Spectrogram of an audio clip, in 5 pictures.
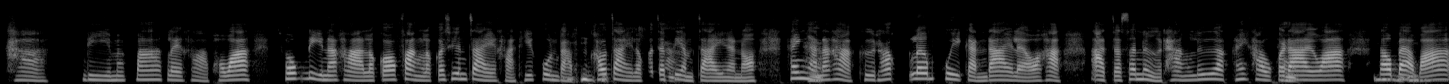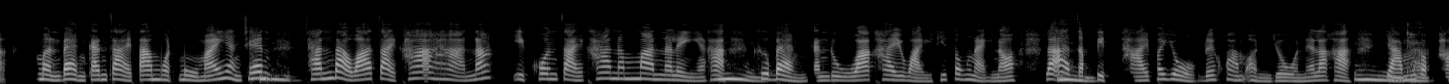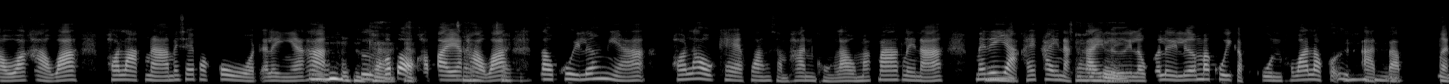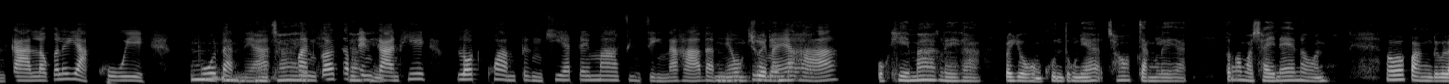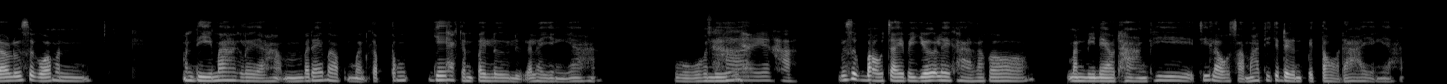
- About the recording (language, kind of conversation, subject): Thai, advice, คุณควรเริ่มคุยเรื่องแบ่งค่าใช้จ่ายกับเพื่อนหรือคนรักอย่างไรเมื่อรู้สึกอึดอัด?
- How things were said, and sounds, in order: chuckle; other background noise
